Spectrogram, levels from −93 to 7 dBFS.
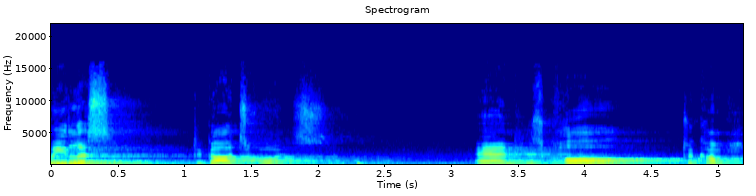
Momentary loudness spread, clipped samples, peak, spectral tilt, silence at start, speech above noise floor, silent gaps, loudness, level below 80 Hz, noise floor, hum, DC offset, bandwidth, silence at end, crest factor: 22 LU; under 0.1%; -22 dBFS; -5.5 dB/octave; 0 s; 24 dB; none; -39 LUFS; -68 dBFS; -63 dBFS; none; under 0.1%; 16 kHz; 0 s; 18 dB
